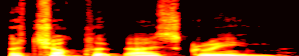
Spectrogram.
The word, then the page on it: a chocolate icecream: British English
